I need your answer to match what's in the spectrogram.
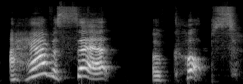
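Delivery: put-on playful, slow and loud Southern accent. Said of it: "go into my Southern accent".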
